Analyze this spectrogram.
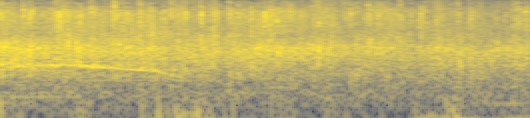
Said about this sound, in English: Let's give them a little round of applause just to encourage them. That's great.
